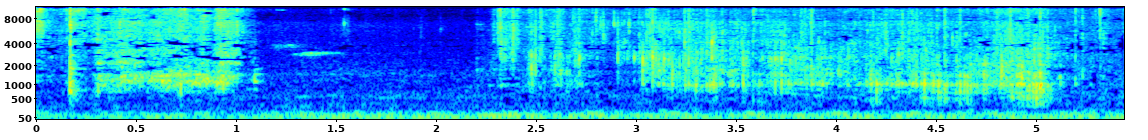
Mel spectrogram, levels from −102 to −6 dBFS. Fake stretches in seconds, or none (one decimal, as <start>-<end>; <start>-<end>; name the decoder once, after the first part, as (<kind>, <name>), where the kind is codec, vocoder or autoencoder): none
